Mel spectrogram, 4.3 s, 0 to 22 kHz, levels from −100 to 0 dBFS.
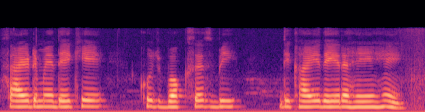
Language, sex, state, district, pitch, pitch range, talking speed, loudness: Hindi, female, Rajasthan, Jaipur, 205 Hz, 195-210 Hz, 140 wpm, -18 LUFS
